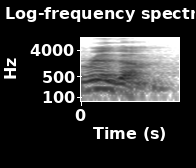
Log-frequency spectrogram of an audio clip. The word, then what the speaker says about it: rhythm: we come down here RH H is silent and we're going to hear the r in Rhino rhyme and r Rhythm SC c c is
